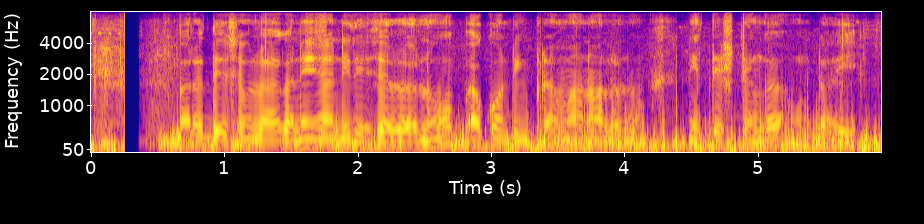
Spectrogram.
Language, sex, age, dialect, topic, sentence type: Telugu, male, 25-30, Central/Coastal, banking, statement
